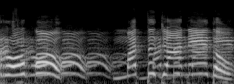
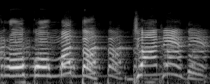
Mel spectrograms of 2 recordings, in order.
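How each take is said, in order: First: The pause comes right after 'roko'. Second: The pause comes right after 'mat'.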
